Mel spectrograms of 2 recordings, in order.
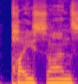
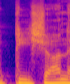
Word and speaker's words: Pishon: The first name of the name of the first is Pison, some people say, Pishon, some say Pison. I'm going to say Pishon. That's how it's pronounced in the Hebrew.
